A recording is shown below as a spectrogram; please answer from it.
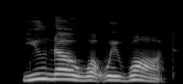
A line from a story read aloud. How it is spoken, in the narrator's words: another man said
